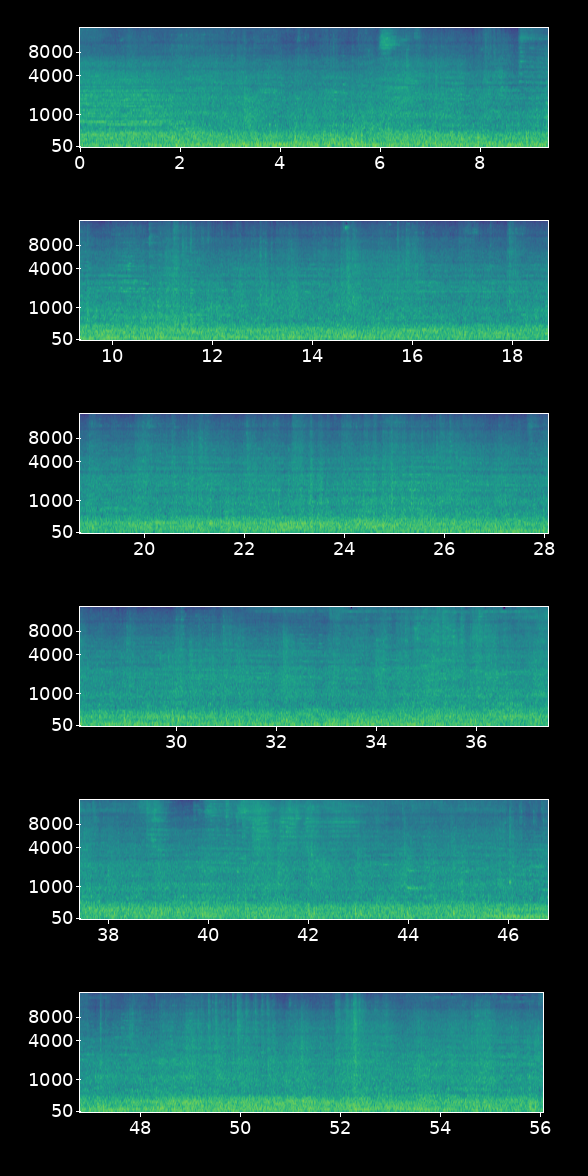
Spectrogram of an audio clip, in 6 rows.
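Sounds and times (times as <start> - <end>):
freight train rumbling past: 0.0 - 56.0
wheels clacking over rail joints: 38.8 - 56.0.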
